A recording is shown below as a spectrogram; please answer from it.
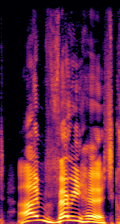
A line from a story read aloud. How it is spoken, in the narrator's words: cried Anthem, trying to hold her laughter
